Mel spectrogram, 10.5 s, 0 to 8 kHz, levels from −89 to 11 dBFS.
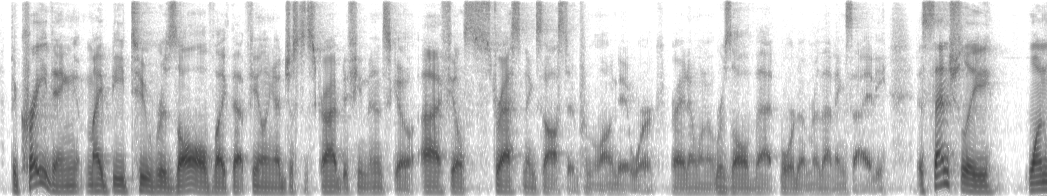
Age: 30-49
